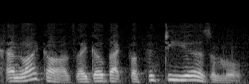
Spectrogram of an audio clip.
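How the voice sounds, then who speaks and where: A man's voice: on the high side, very animated, normal speed, a little mellow, slight background noise. A man playing a keen, blunt newsman in an old radio science fiction drama, with punchy, informal, urgent delivery. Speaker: supporting actor in radio serial. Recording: muffled, dull old radio recording.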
